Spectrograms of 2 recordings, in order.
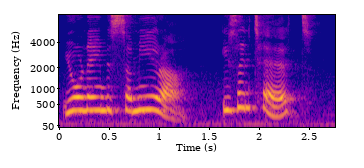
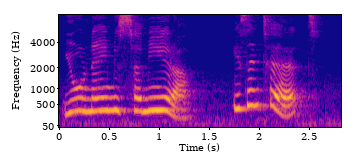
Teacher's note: the tag question has a rising intonation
